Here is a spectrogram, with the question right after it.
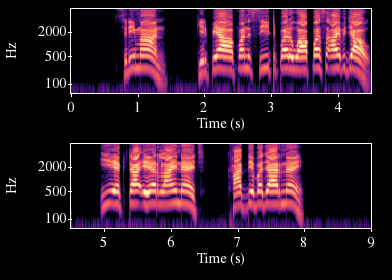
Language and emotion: Maithili, angry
